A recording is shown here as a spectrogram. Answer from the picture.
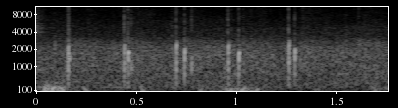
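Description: Sparse applause: a handful of sharp hand claps in loose pairs, spaced roughly a quarter second apart, moderately close and fairly quiet over a low background murmur, with no talking.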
